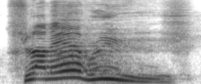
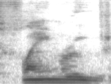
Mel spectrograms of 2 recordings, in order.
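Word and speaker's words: flamme rouge: i remember i bought flammable is the way i pronounce it but i know it's actually having been told by people who live much closer to france than i do it is flame rouge or flowers flame ruse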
